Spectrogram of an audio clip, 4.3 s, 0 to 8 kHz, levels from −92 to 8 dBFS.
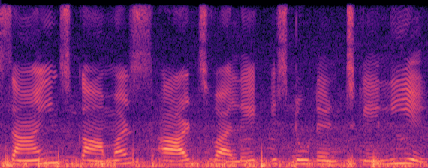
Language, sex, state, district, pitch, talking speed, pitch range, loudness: Hindi, female, Madhya Pradesh, Bhopal, 180 Hz, 100 wpm, 160-190 Hz, -18 LUFS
